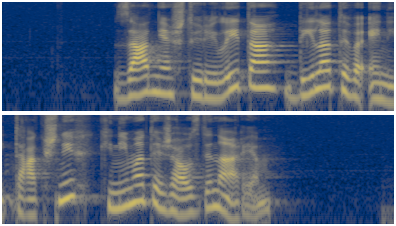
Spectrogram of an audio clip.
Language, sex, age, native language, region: Slovenian, female, 18-29, Slovenian, Central Slovenia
